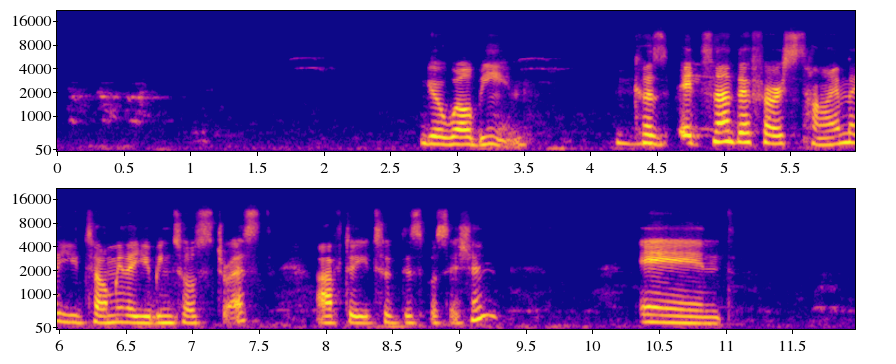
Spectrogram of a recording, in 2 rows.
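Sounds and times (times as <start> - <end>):
noise: 0.0 - 11.9
small bird chirping: 1.7 - 2.2, 3.2 - 3.9
speech: 2.7 - 3.6, 4.2 - 9.4, 10.4 - 11.1.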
